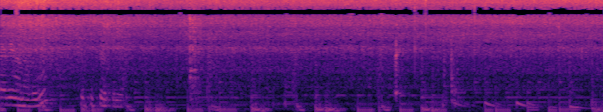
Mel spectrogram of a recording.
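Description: Chopped broad beans sizzling steadily in oil in a metal pan, with a metal slotted spoon now and then stirring and scraping against the pan.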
